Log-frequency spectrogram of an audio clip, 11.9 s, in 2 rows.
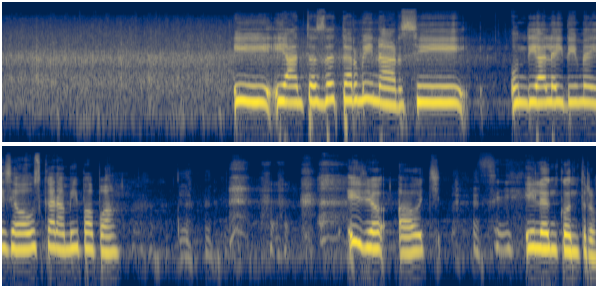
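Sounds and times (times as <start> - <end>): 
audience applause: 0.0 - 5.1
speech: 2.3 - 8.4, 9.4 - 11.8
laughter: 7.3 - 9.4.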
